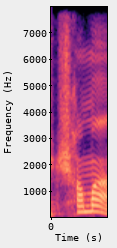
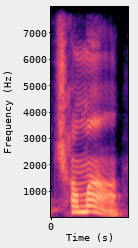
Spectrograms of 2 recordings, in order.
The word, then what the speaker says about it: क्षमा: तो सिंपल छ है लेकिन यह संयुक्त छ है इसमें आधा क और मूर्धन्य श है जब आप किसी भी यह शब्द के साथ इसका उच्चारण करेंगे तो देखिएगा शुरुआत में तो रहता है तो इसी छ के जैसे उच्चारण होता है लेकिन बिल्कुल इसके जैसे नहीं होता है शुद्ध रूप से प्रोनंसिएशन जब आप कीजिएगा तो अंतर होता है क्षमा कैसे बोलते हैं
